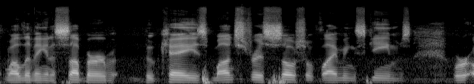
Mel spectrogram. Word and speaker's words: Bucket: Uh she played the character of Hyasin Bouquet, as she pronounced it. Everyone else called her uh Mrs. Bucket.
